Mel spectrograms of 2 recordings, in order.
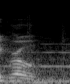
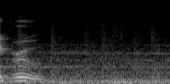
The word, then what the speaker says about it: Grove: It's like 99% of people from South America and Europe, they don't say Grove. They say Groove. You want the Groove Street shirt, the Turismo Groove shirt. I fully embraced the bad pronunciation when I made my name that for a little while.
